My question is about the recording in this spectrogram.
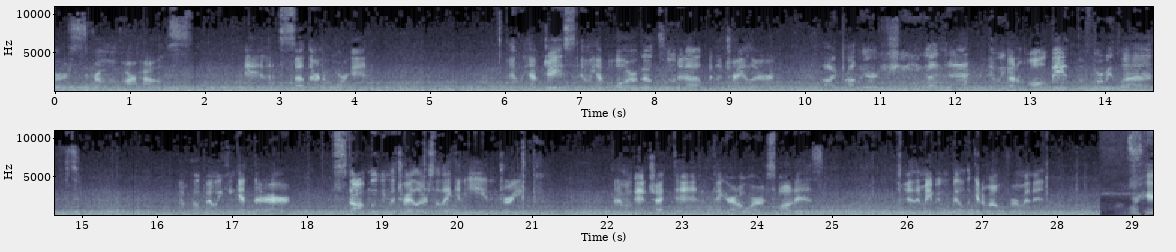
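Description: Steady low drone of a pickup truck's engine and tyres heard from inside the cab while driving on the highway, with a voice over it.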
